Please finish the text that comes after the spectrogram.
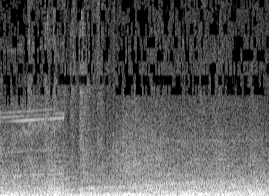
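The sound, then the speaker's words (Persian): Heavy, steady engine rumble of a warship's Alpha and Bravo engines at full power, all engines running as it drives full ahead, with surging water and wind noise washing over it, loud and continuous without a break. “موتورای آلفا و براوو با نهایت قدرت فعال شدن. همه موتورا روشنن.”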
